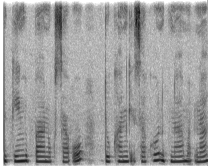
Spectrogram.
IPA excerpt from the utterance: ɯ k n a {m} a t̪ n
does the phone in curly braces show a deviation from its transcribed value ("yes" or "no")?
no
